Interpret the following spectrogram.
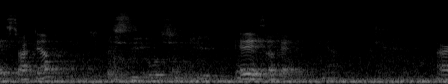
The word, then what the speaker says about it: Stockdale: Stockdale wait is this how you say it Stockdale it is okay all right and we put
